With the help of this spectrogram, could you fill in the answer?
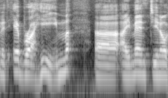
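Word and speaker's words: Ibrahim: it's actually with the the way the Quran pronounce it ibraim right and the idea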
